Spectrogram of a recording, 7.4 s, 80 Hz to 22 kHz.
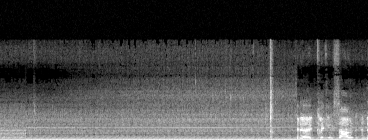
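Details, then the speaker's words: Schenker ZEN 30 watermaker on a 33 ft sailboat, valve closed building pressure to 6.5–7.5 bar operating range: steady pump hum with even clicking about four times a second from the Clark pump energy recovery system cycling; normal operation. "I'm gonna close the valve and now we're going to build up some pressure all right so operating pressure should be a between six and a half and seven and a half bar"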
